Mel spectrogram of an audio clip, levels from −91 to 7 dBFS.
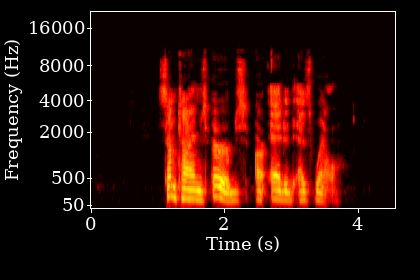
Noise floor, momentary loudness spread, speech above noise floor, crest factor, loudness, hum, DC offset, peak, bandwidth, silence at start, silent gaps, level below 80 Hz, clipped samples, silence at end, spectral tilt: -85 dBFS; 13 LU; 58 dB; 20 dB; -28 LUFS; none; under 0.1%; -10 dBFS; 11 kHz; 1.05 s; none; -76 dBFS; under 0.1%; 0.9 s; -5.5 dB/octave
